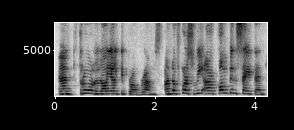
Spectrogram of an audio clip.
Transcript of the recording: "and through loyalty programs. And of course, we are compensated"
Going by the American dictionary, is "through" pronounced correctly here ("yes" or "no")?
no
